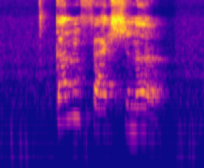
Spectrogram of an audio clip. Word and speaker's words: confectioner: CONFECTIONER, कन्फेक्शनर। इसका pronunciation भी लिख लीजिएगा, कन्फेक्शनर। कन आधा न आएगा, फैक्शनर शंकर वाला, कन्फेक्शनर।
